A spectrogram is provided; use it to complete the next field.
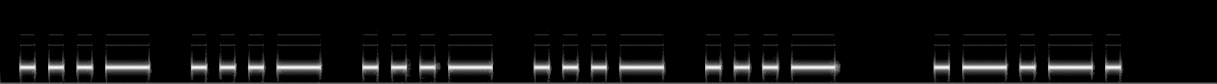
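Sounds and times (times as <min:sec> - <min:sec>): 
Morse code practice beeps: 0:00.2 - 0:08.4, 0:09.4 - 0:11.2.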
